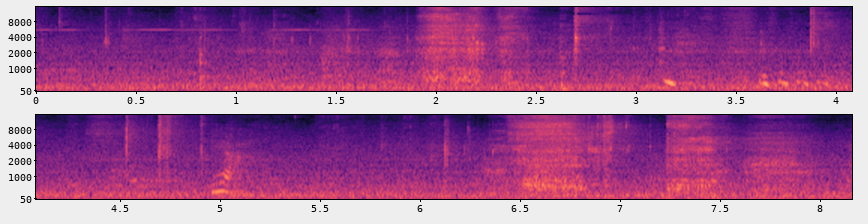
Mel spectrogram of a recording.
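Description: Raw shrimp shells being cracked and pulled apart by gloved hands: scattered small clicks and crackles, with louder rustling bursts about two seconds in and again near seven seconds.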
